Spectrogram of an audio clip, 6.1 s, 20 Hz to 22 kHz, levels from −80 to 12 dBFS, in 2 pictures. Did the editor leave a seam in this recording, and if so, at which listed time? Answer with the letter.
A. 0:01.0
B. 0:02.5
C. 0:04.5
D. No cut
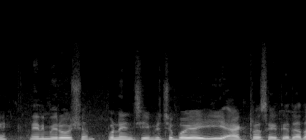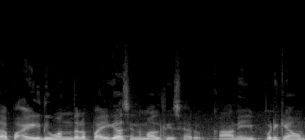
A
